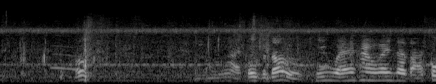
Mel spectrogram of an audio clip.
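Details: Baby monkey named Leo crying and begging its mother for milk; after a quiet start, wavering, warbling tonal cries rise and fall in quick bursts, with a steady high electronic-like hum throughout.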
